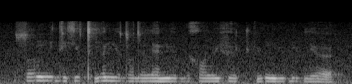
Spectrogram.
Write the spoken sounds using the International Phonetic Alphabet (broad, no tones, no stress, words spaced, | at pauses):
sˤyŋ͡mi disʲotʼiə̯nʲo dɔdœlɛmʲoɪ̯ bəxɔlyfʲɔ t͡ʃʼy ŋ͡my ɓyʔlʲœ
